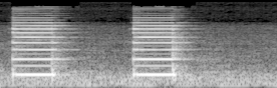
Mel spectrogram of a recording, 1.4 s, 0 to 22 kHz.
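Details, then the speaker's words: Dell 5000 series laptop at power-on: two short, high, even beeps about 0.6 s apart, then silence; suspected RAM fault. Cleaning and reseating the two RAM sticks fixed it. "ये beep sound दे रहा है। जहां तक इसकी sound की beep sound की problem है। ये रम की वजह से के चांसेस ज्यादा"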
